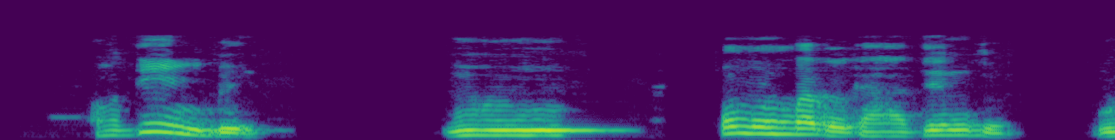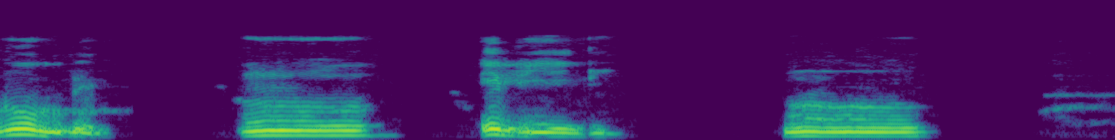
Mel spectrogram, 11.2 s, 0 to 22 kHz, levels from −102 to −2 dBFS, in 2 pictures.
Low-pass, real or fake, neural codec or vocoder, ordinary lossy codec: none; fake; codec, 16 kHz, 4 kbps, FreqCodec, larger model; none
